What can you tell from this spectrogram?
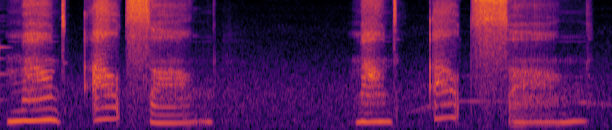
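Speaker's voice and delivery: slow, wondering repetition; very slow, lost in thought; searching memory. Acted. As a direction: draw the name out as you try to place it. Granny repeats name, trying to remember.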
